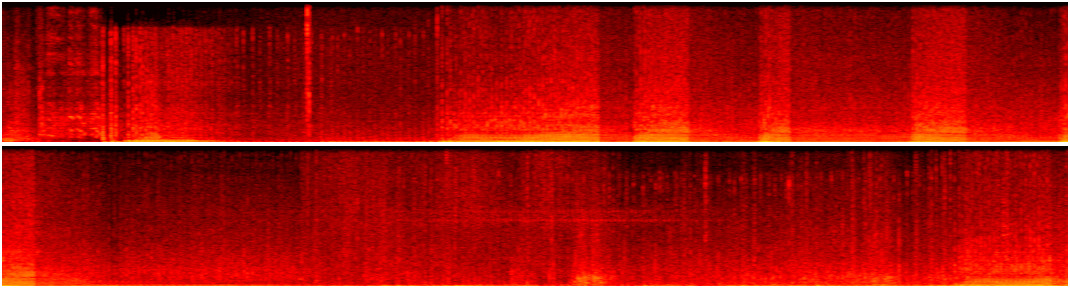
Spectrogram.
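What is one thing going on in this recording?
A motorcycle engine revs up and down as the bike rides along.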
